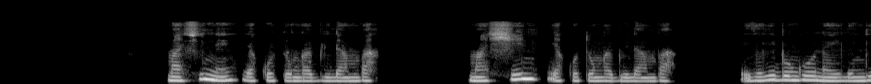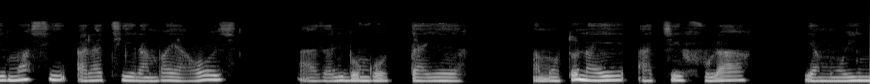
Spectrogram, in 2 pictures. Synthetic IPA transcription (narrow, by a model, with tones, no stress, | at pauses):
ma˨ʃi˦ne˨ja˨ko˨to˨ŋɡa˨bi˨la˨mba˦ | ma˨ʃi˦nja˨ko˨to˨ŋɡa˨bi˨la˨mba˦ | ḛ˨za˨li˦bo˦ŋɡo˦na˨e˨lɛ˨ŋɡe˦mwa˦si˦a̰˨la˦tʰi˦e˨la˨mba˦ja˨ʁo˦z | a̰˨za˨li˦bo˦ŋɡo˦ta˨jɛ˦ʁ | na̰˨mo˨to˦na˨je˦a˨ti˦e˦fu˨la˦ʁ | ja˨mo˨i˦n˨˦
